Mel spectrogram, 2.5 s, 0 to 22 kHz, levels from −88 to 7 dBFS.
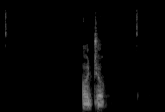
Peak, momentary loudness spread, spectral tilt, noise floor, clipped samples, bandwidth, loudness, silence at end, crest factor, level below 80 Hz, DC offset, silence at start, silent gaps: -24 dBFS; 19 LU; -3.5 dB/octave; under -90 dBFS; under 0.1%; 16 kHz; -41 LUFS; 0.95 s; 24 dB; under -90 dBFS; under 0.1%; 1.25 s; none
